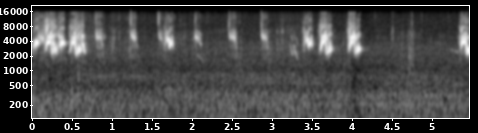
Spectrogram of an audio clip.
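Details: Sparrows visiting a Tenmangu shrine to be fed, February 2020; a quick burst of high chirps, then spaced single chirps roughly every half second, ending with another chirp.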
